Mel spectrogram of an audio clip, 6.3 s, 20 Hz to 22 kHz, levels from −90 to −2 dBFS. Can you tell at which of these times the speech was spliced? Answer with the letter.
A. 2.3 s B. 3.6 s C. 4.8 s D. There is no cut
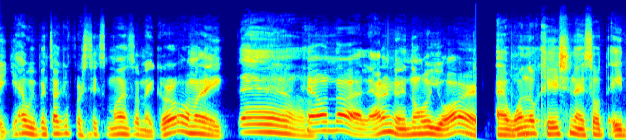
C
